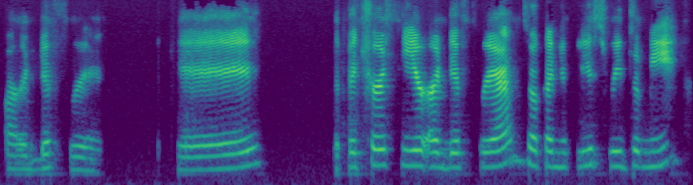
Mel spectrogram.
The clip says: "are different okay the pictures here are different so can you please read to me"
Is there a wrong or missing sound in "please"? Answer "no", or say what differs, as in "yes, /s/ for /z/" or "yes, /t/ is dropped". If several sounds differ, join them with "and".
yes, /s/ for /z/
